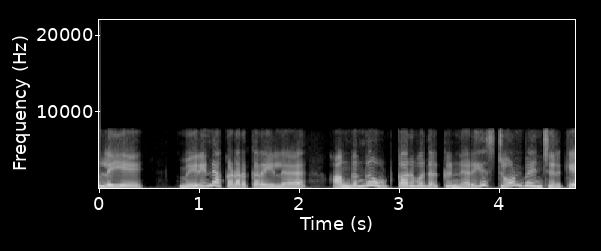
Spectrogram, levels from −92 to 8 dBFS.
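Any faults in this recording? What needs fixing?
Nothing stood out on listening to this speech, and the wideband telephone coding it passes through leaves nothing here that needs fixing.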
